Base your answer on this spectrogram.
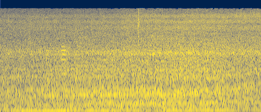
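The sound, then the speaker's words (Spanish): A steady wash of street traffic with a deep low rumble, like trucks and cars passing on wide city avenues lined with buildings, fairly loud and continuous throughout. “Semejantes avenidas, tanto tráfico, todas estas casas, más bien dicho, edificios.”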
